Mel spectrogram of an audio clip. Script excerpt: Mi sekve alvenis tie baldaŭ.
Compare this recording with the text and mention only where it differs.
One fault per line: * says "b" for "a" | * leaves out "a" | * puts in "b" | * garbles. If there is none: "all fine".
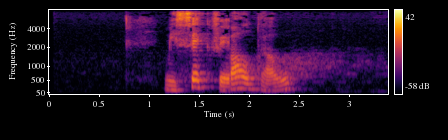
* leaves out "alvenis tie"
